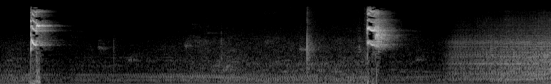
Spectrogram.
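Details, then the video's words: Caged trondol lovebird, trained to chatter continuously: two separate shrill, rasping high squawks about three seconds apart, with a faint click between them and a rise of background noise at the end. "Suara burung Lovebird trondol ngekek terus, gacor tenan!"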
